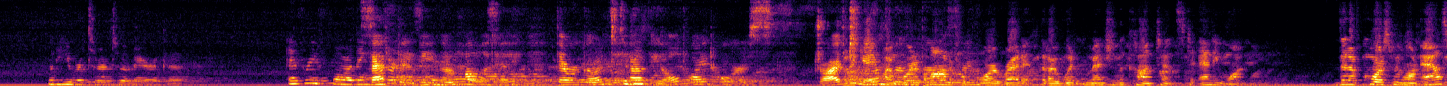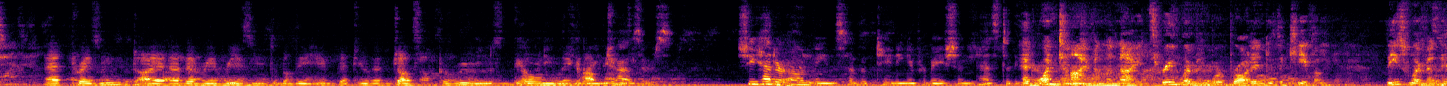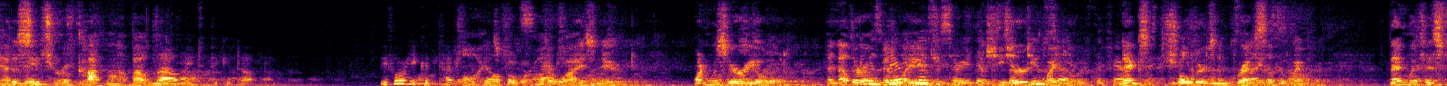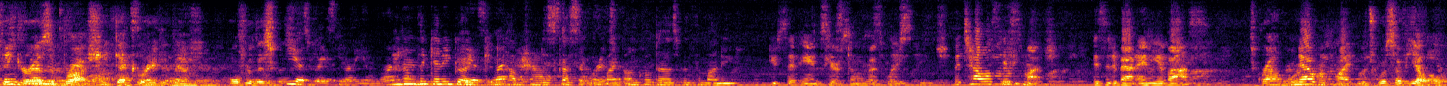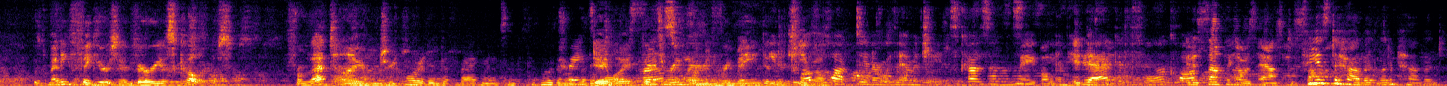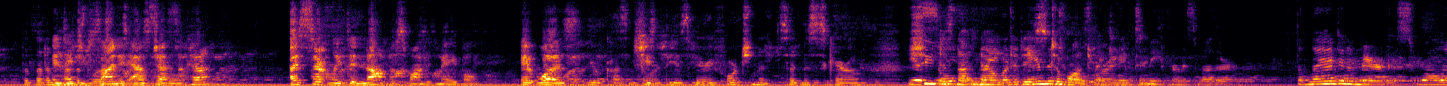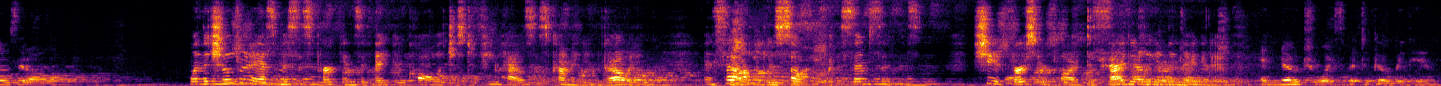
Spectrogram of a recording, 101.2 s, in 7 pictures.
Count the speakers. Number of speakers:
six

